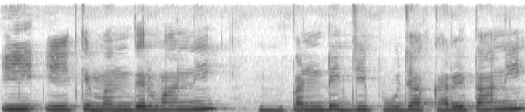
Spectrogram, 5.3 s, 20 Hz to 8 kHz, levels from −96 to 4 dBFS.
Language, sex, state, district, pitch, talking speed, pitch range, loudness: Bhojpuri, female, Bihar, East Champaran, 245 Hz, 115 wpm, 235-260 Hz, -27 LUFS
